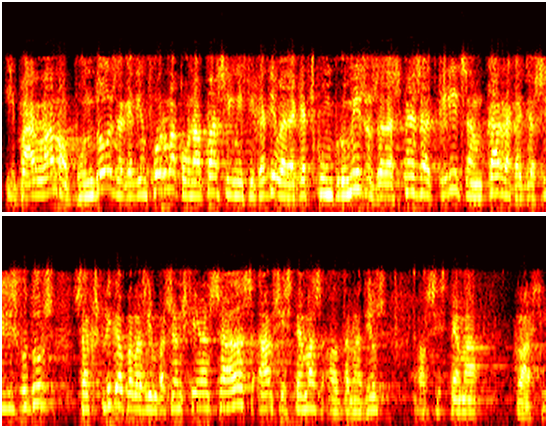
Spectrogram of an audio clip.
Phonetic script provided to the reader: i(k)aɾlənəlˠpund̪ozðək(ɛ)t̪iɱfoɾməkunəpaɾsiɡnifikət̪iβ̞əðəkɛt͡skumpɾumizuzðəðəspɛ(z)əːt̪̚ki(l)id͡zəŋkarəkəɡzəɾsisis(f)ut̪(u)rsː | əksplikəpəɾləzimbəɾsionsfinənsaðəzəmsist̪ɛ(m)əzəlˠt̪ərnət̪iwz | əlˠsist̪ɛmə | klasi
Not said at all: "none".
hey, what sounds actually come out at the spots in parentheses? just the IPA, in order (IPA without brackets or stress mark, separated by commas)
p, ɛ, z, ɾ, f, u, m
